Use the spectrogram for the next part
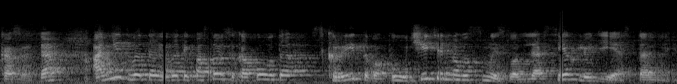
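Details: Adult interviewer speaking Russian; Normal speech.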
